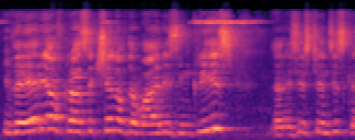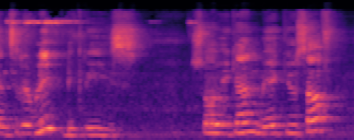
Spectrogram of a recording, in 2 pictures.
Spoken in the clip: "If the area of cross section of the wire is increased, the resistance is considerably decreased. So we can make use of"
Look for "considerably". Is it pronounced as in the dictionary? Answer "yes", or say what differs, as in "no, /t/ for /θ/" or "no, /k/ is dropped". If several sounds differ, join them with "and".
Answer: yes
